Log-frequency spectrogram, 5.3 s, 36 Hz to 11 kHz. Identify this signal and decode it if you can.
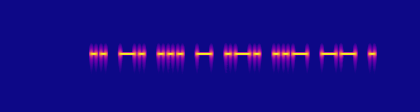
Morse code, heard as a keyed tone, about 20 wpm, 700 Hz. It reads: INSTRUME
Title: Build A Word - 4 Letters At A Time - 12-Letter Words - 20wpm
